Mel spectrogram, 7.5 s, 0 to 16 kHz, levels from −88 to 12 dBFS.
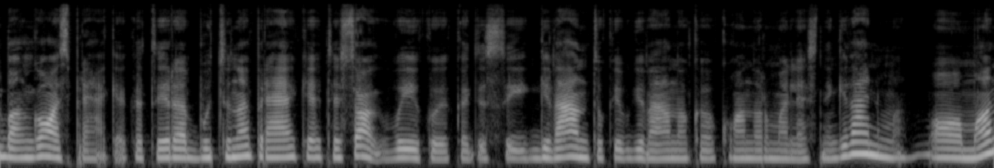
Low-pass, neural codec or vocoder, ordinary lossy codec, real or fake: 14.4 kHz; none; AAC, 96 kbps; real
